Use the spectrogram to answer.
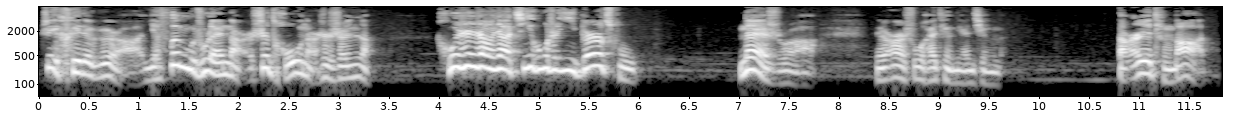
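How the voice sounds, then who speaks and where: Male ghost-story teller, husky, lively pitch, chatty. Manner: colloquial, animated, drawn-out particles. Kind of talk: spoken folk ghost story narration.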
